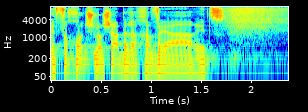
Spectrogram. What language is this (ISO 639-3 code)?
heb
